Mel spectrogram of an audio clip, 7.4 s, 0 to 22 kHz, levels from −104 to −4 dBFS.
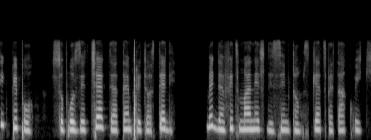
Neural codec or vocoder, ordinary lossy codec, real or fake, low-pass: codec, 16 kHz, 8 kbps, FunCodec, trained on Chinese and English, 25 frames a second; none; fake; none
